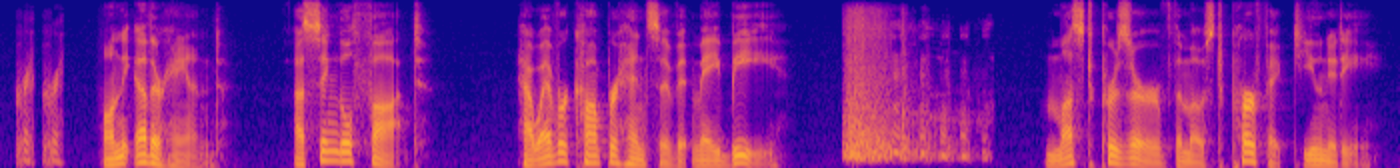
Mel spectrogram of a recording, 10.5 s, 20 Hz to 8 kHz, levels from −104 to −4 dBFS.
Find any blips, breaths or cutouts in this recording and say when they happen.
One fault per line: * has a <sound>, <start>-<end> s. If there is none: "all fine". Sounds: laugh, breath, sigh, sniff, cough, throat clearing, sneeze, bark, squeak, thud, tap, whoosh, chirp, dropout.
* has a laugh, 0.1-0.5 s
* has a laugh, 6.3-7.5 s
